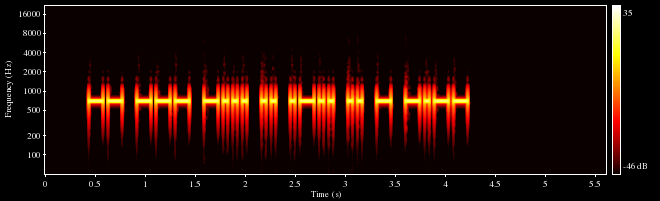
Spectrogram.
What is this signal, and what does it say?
Morse code, heard as a keyed tone, about 25 wpm, 700 Hz. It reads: MOBILITY
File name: Eight Letter Words - 25wpm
